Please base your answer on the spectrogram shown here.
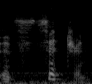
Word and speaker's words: Citroën: I also did like the way he stressed the word Citroën. It's Citroën.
